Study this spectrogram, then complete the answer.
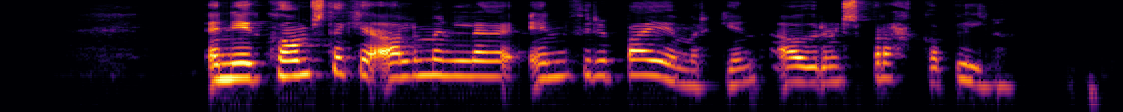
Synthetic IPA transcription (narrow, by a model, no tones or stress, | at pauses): ɛnjɛkʰɔmst̪ɛhcɪʔalmɛnlɛːɣaʔɪnfɪɾɪɾpaːjamar̥cɪna̰wðʏɾʏnspɾahkawpilnʏm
